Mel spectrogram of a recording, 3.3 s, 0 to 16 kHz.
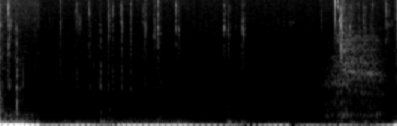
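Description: Keys clatter on a computer keyboard as a Linux install command is typed on an Apple M1 machine, a quick run of close, crisp clicks followed by a brief rush of sound at the end.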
